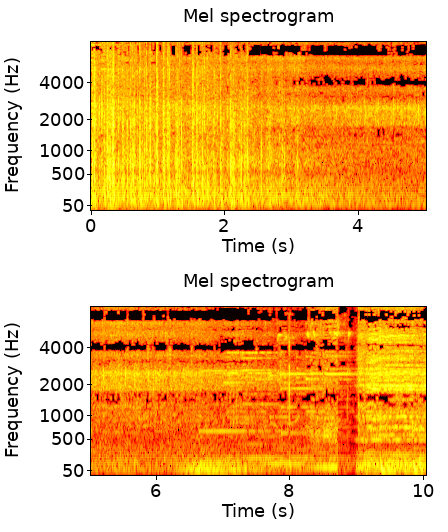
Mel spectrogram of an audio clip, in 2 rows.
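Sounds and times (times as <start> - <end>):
fireworks bangs and crackles: 0.0 - 6.6.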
